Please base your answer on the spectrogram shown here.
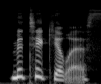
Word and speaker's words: meticulous: In fast natural speech, meticulous about often blends the s of meticulous directly into the a of about.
